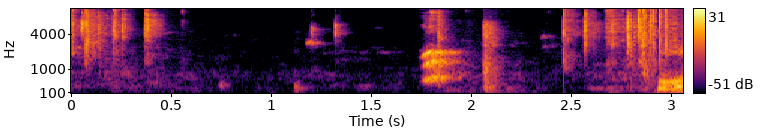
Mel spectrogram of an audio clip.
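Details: Four-week-old Cavalier King Charles Spaniel puppies from Daisy's litter in their puppy pen give a short, harmonic, rising yelp amid scattered clicks, scratching and rustling.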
